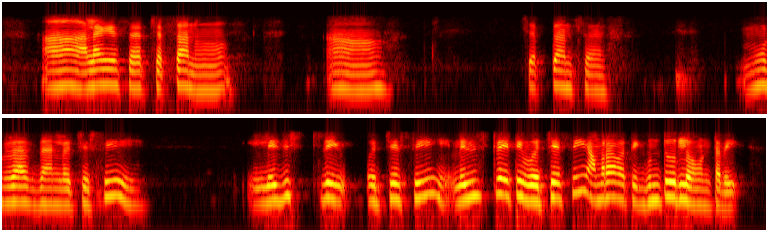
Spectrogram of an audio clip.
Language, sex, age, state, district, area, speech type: Telugu, female, 45-60, Andhra Pradesh, Nellore, rural, conversation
